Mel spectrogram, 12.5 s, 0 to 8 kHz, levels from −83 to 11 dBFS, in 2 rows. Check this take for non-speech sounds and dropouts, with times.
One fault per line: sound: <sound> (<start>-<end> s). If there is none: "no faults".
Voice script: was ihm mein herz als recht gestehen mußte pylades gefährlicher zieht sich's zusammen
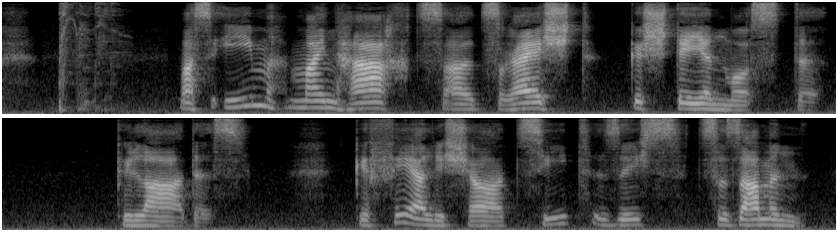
sound: thud (0.4-1.0 s)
